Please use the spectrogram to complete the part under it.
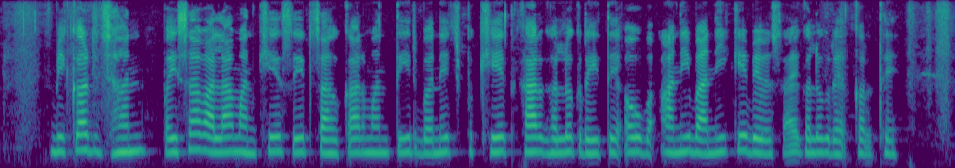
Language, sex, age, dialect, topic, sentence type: Chhattisgarhi, female, 25-30, Eastern, banking, statement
